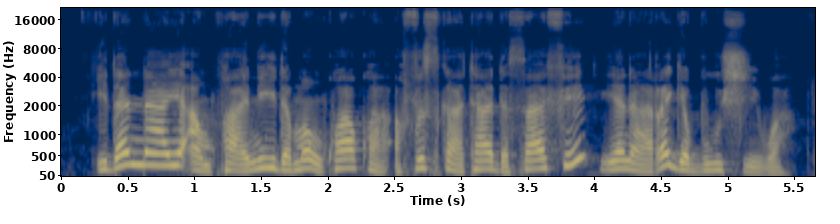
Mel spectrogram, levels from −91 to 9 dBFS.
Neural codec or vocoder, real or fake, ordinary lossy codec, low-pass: none; real; none; 19.8 kHz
